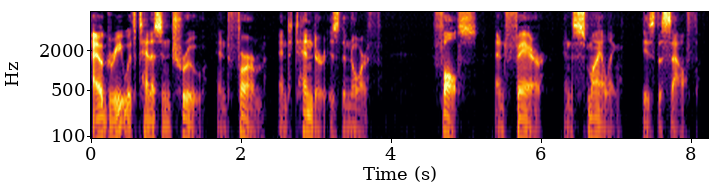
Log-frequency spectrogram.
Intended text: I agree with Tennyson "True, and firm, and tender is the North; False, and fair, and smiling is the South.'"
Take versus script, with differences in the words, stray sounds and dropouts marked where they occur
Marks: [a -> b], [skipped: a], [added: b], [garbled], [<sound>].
I agree with Tennyson "True, and firm, and tender is the North; False, and fair, and smiling is the South.'"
